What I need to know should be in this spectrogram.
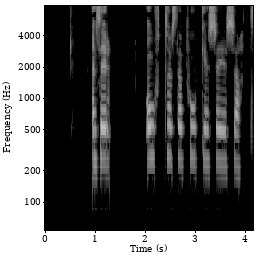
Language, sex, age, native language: Icelandic, male, 12, Icelandic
